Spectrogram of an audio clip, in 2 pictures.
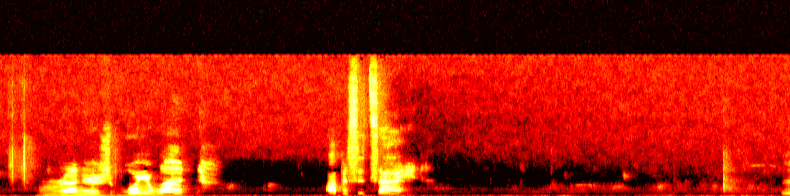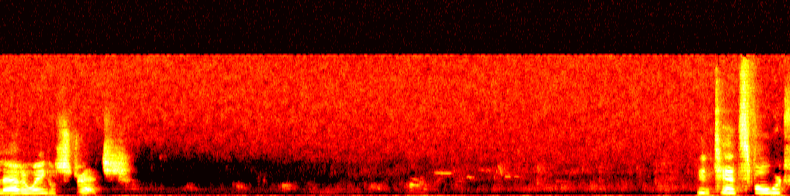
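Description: A woman speaks calmly, giving instructions in short phrases.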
